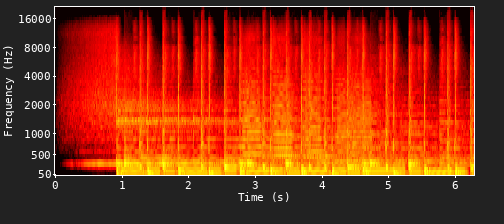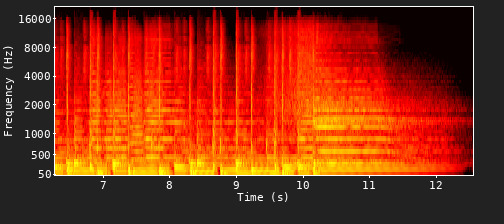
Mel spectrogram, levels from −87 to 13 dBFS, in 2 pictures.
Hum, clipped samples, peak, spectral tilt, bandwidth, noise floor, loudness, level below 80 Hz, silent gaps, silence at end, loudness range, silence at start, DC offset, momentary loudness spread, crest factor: none; under 0.1%; -2 dBFS; -5.5 dB/octave; 19.5 kHz; -44 dBFS; -17 LUFS; -26 dBFS; none; 0.4 s; 1 LU; 0.25 s; under 0.1%; 9 LU; 14 dB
